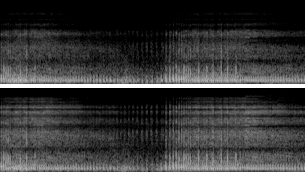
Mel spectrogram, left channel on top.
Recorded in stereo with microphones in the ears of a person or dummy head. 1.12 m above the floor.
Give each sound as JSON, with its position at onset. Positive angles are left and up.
{"t": 0.0, "sound": "a motorcycle", "side_deg": -65}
